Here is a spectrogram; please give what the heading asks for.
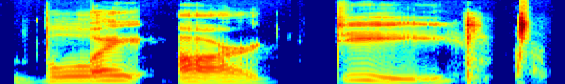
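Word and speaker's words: Boyardee: Mud, the pronunciation of Boyardd, the brand name for Chef Boyardd, is Boy Rard D.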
